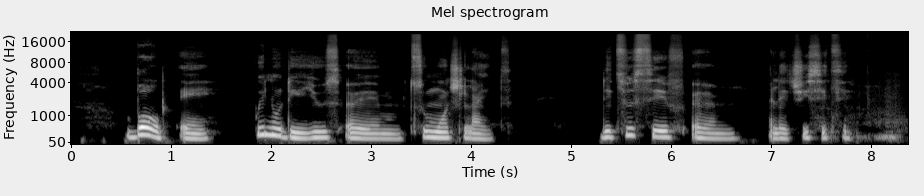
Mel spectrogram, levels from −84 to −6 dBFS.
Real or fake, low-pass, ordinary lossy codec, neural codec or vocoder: fake; none; none; autoencoder, 48 kHz, 128 numbers a frame, DAC-VAE, trained on Japanese speech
